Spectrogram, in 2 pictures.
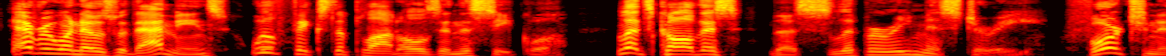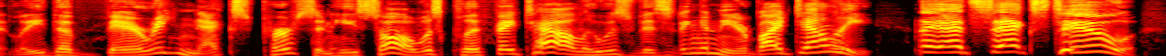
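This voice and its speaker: Pompous trashy novelist for a game, sardonic and theatrical, bright forceful voice, super animated. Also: male voice, fairly high pitch, a little fast, few pauses, no room sound, clean studio sound, heavily acted. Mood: excited. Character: excitable, pompous male author of trashy erotic detective novels. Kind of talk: video game character voice acting.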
